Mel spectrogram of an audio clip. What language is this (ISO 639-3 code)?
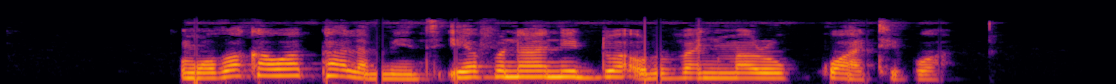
lug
